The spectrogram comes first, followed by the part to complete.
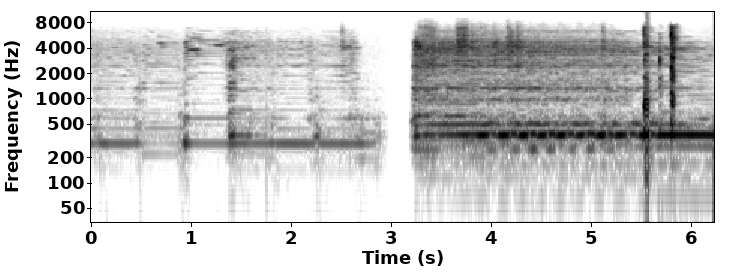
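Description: Guitar played in single sustained, ringing notes. About three seconds in the sound cuts out for a moment, then returns louder and fuller, with two sharp clicks near the end.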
